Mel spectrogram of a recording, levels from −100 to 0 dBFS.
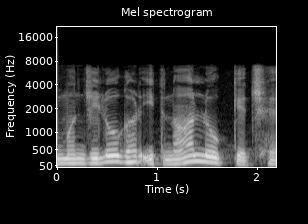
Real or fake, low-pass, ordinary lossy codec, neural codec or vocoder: real; 7.2 kHz; none; none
